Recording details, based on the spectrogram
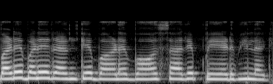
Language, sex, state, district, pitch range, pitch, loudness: Hindi, female, Chhattisgarh, Bastar, 245-265 Hz, 250 Hz, -13 LUFS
